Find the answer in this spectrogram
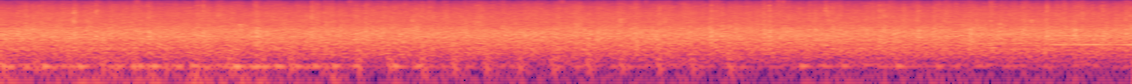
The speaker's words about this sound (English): The cheers you can hear as Zachary Oromo brings each section of his orchestra to their feet. And not surprisingly, the loudest did go to those two timpani players I mentioned earlier.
